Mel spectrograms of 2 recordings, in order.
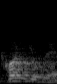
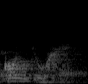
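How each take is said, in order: First: Cónyuge with a hard g, like cónyugue; the wrong way: cónyuge with a hard g; mispronounced cónyuge. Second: Cónyuge with the soft Spanish j sound, cónyuxe; the right way: cónyuge with a j sound; correct cónyuge. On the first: Retold or imitated. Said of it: "no se dice". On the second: Shown as a demonstration. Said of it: "se dice cónyuge".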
